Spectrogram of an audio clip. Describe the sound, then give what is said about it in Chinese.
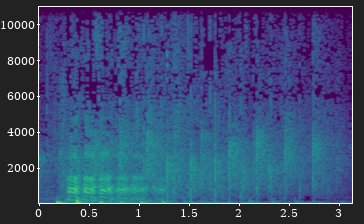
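Applause from a church audience: many quick overlapping claps in a steady patter that starts abruptly and gradually thins out. “给他一个掌声吗？”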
